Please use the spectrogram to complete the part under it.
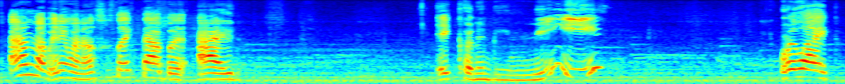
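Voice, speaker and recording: A woman's voice: on the high side, measured pace, pushed and bright, soft background music. A young woman chatting casually with the camera while eating, chatty and loose, full of fillers. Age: young adult. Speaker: vlogger. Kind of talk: casual mukbang chat.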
